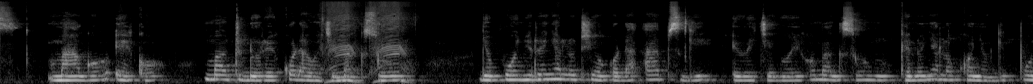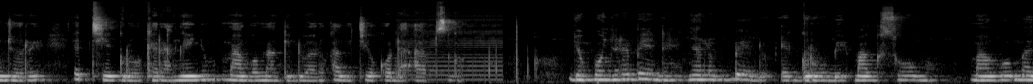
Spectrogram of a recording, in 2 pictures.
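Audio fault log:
14.29 to 15.36 s, GSM phone buzz: right after "magiduaro kagitiyo" a hard, raspy buzz sits on the speech, about 19 dB below it. That's a nearby 2G phone on a call bursting about 217 times a second, and the audio circuit rectifying those pulses into a harmonic-rich tone. The speech keeps its light Opus coding underneath.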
